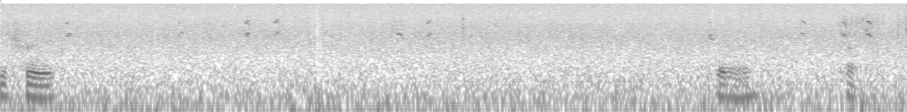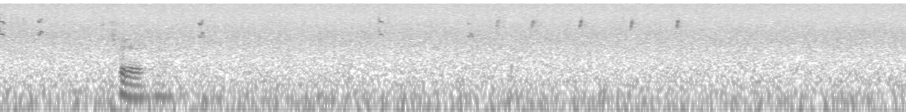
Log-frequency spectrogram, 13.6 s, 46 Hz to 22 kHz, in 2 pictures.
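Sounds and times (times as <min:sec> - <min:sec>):
speech: 0:00.0 - 0:00.6, 0:05.4 - 0:06.6, 0:07.7 - 0:08.2
male wild bird chittering near snowy water: 0:00.0 - 0:03.6, 0:05.4 - 0:12.1
brief low sounds: 0:00.0 - 0:13.5
steady hiss: 0:00.0 - 0:13.5.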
